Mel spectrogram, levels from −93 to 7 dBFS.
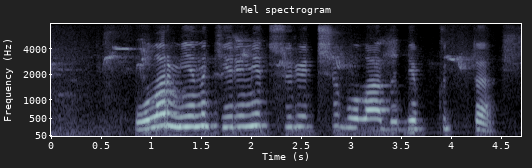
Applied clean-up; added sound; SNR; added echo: neural mask model RNNoise.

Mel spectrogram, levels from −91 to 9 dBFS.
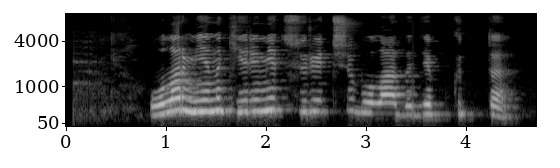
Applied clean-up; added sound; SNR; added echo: none; none; none; none.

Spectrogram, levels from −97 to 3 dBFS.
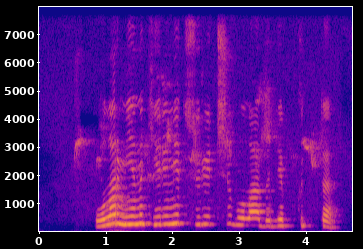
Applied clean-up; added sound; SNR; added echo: neural mask model Resemble Enhance denoiser.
